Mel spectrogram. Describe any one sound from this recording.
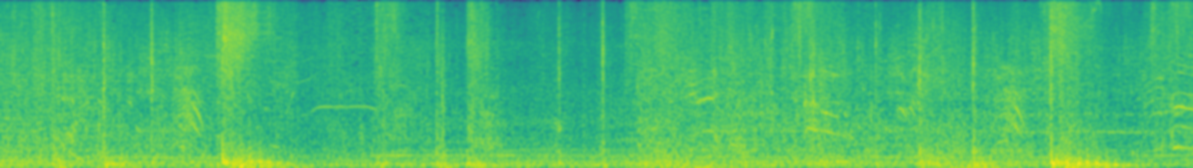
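Heavy punches and kicks land with thuds in a fight.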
